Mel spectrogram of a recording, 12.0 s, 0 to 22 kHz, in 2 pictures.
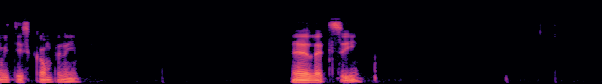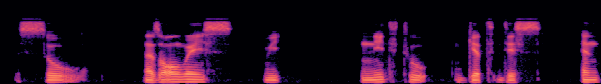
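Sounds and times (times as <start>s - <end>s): faint computer mouse clicks: 4.4s - 5.7s.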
